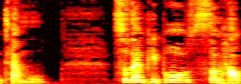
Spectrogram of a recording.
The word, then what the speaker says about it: Temu: I say temu and they say it's timu so I Googled it and originally it states that the correct name is temu it's temu and they changed their name to timu or they started pronouncing it timu so that people in the US can pronounce the name better but originally it's temo so in case you guys wonder why I call it temo well that is why in the commercial it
